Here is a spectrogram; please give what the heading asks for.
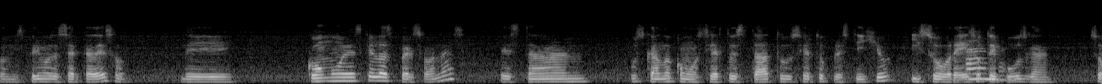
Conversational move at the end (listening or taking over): listening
